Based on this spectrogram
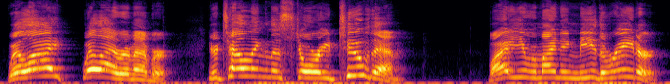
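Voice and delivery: high, loud exasperation; hammed-up incredulous yelling; indignant rant. Reader scolding author for reminding him, loudly indignant.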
